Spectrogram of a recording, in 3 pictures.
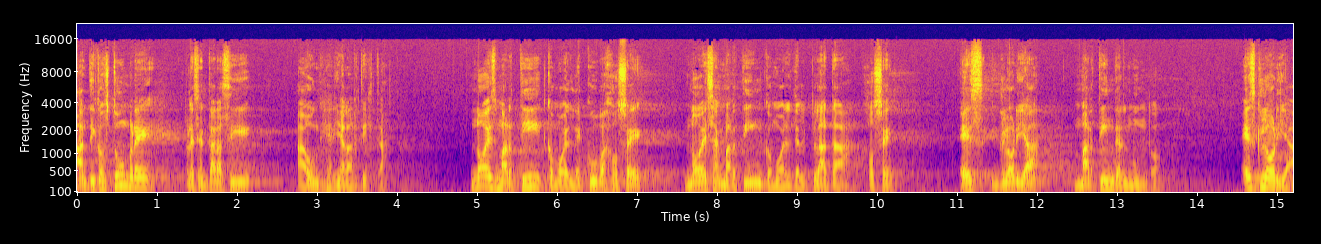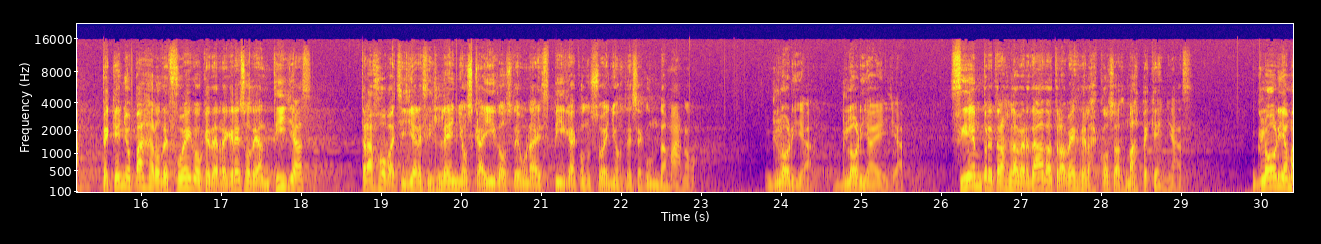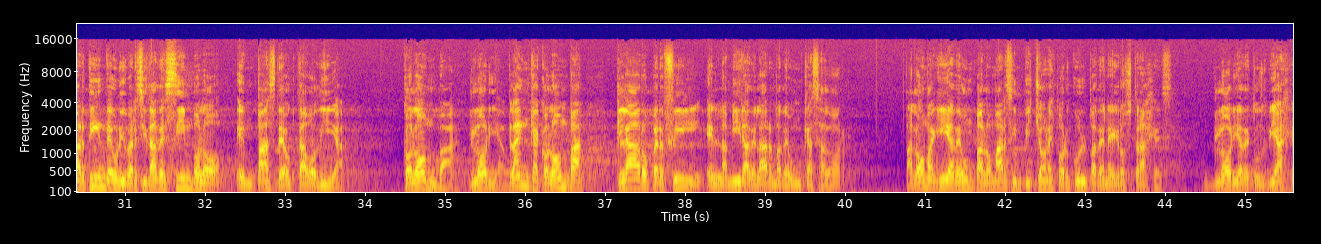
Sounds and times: Speech: 0.0s - 4.0s, 4.9s - 10.4s, 11.0s - 13.6s, 14.6s - 18.2s, 18.8s - 23.0s, 23.8s - 29.2s, 29.9s - 33.8s, 34.5s - 40.1s, 40.8s - 45.6s.

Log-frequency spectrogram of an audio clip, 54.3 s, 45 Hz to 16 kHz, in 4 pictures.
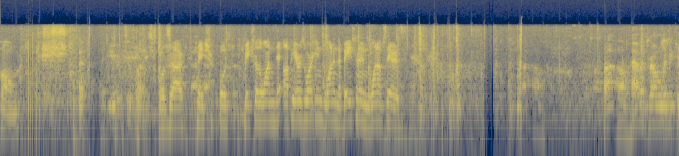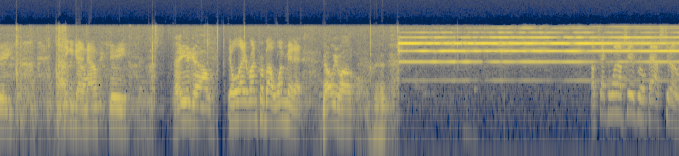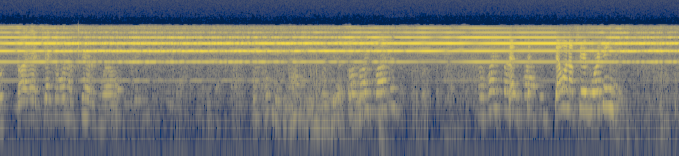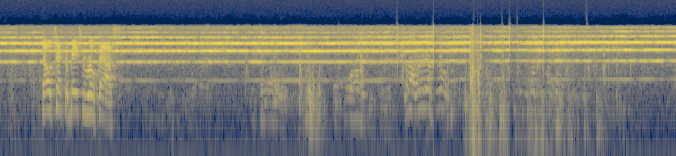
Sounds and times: Fire alarm: 0.0s - 1.8s, 2.6s - 9.2s, 12.4s - 15.5s, 21.5s - 54.2s
Smoke detector, smoke alarm: 21.5s - 54.2s.

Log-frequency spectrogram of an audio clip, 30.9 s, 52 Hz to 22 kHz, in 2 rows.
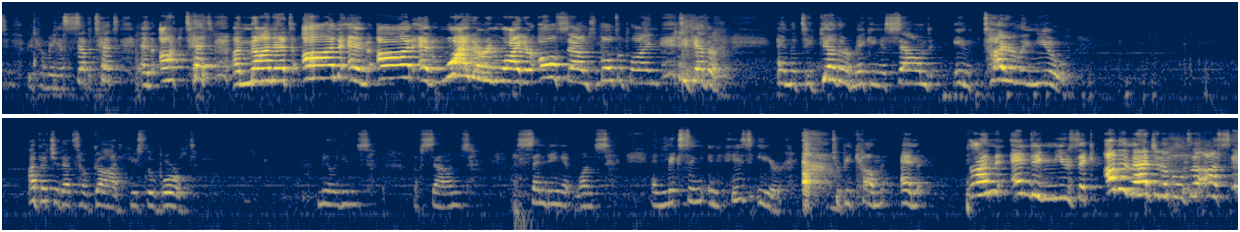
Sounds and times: Speech: 0.0s - 9.1s, 9.7s - 13.4s, 15.8s - 17.9s, 19.4s - 30.9s.

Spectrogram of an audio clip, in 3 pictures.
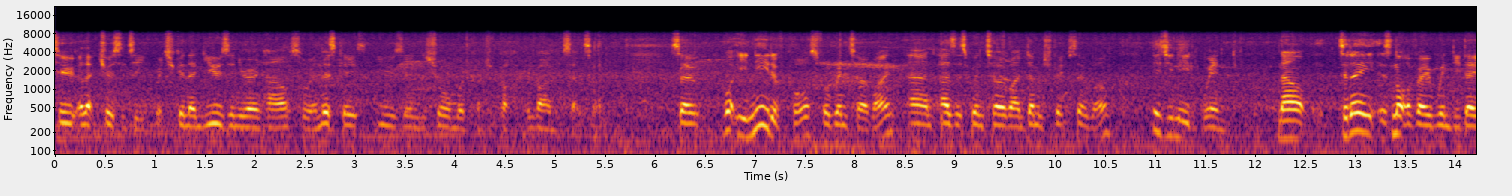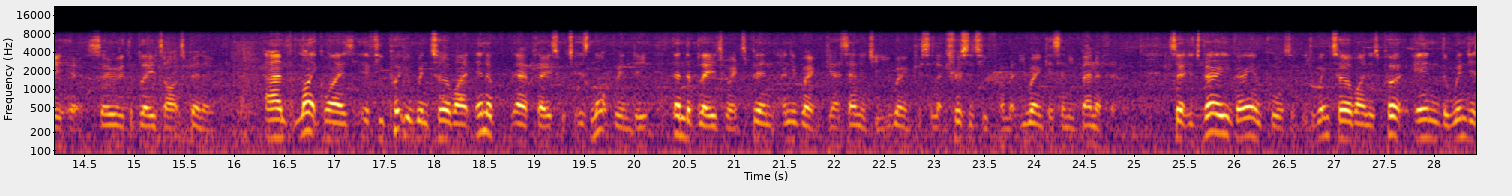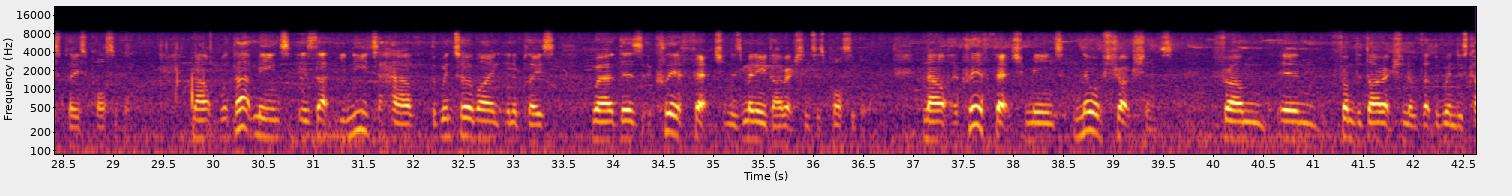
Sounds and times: Speech: 0.0s - 5.6s, 6.2s - 29.1s, 29.8s - 42.6s.

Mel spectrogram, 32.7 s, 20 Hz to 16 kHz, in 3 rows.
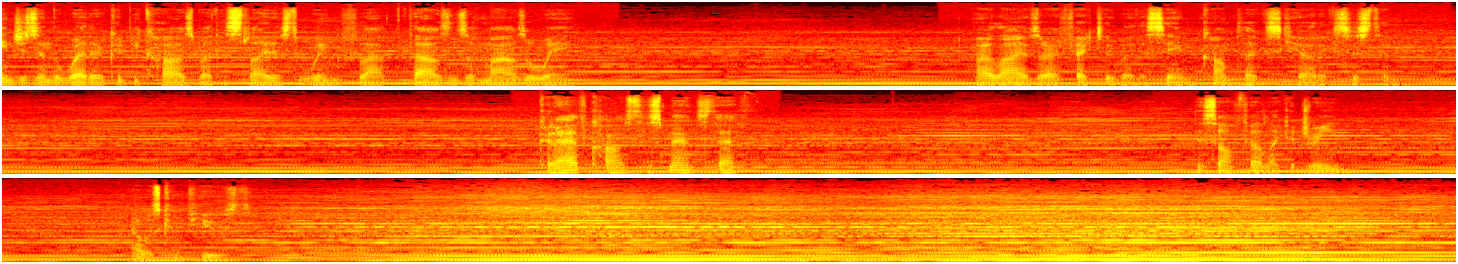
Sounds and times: Speech: 0.0s - 4.3s, 7.3s - 10.5s, 14.9s - 16.6s, 19.9s - 21.0s, 22.8s - 23.7s
Music: 0.0s - 32.7s.

